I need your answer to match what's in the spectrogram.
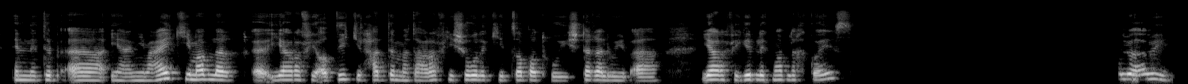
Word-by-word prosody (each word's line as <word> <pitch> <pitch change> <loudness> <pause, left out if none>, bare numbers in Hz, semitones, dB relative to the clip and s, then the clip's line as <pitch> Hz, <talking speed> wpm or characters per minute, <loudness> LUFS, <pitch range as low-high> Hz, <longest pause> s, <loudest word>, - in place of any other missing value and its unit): إن 205 -1 -1
تبقى 195 -3 0
يعني 185 -1 -5
معاكِ 235 +9 +3
مبلغ 220 -2 +5 0.3
أ - - +2
يعرف 210 +1 0
يقضّيكِ 215 +5 -1
لحد 205 0 -2
ما 195 -3 -4
تعرفي 190 +3 -4
شغلِك 205 0 +2
يتضبط 195 -1 -1
ويشتغل 190 +3 0
ويبقى 175 -1 -4 0.4
يعرف 215 0 +4
يجيب 215 +2 +4
لِك 215 0 0
مبلغ 215 0 -3
كويس؟ 275 +5 -4 2.7
حلو 245 0 +4
أوي. 235 -4 -1
205 Hz, 110 wpm, -20 LUFS, 190-215 Hz, 2.7 s, مبلغ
